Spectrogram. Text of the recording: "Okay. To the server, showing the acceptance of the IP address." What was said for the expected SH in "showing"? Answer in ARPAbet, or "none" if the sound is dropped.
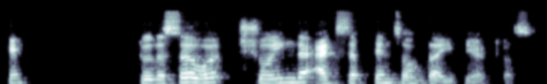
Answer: SH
